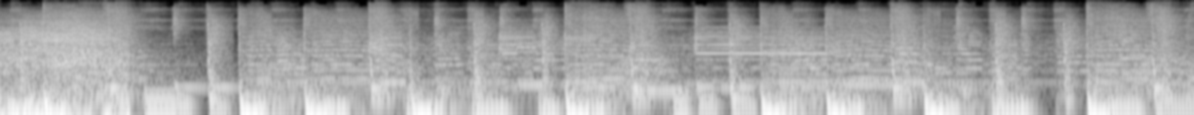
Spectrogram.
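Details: Upbeat funky music with punchy bass and drums fills the recording, with no animal sound audible.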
